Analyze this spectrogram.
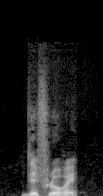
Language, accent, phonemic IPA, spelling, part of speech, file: French, France, /de.flɔ.ʁe/, déflorer, verb, LL-Q150 (fra)-déflorer.wav
- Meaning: 1. to completely pluck (a flower) 2. to deflower 3. to spoil, to impurify (take away purity)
